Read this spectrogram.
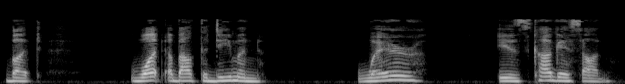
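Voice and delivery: halting, weary man's questions; wounded samurai. A narrator's reading. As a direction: ask with long pauses, weakened.

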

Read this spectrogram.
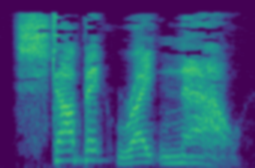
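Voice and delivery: sharp, high, slow order; stern command, each word drawn out; whip-snap command. A narrator's reading. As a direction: crack it out like a whip. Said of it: "The whip snap of his tone".

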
